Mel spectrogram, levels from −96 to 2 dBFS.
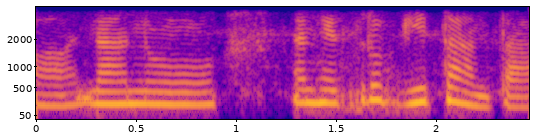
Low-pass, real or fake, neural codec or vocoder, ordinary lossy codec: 3.6 kHz; real; none; none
